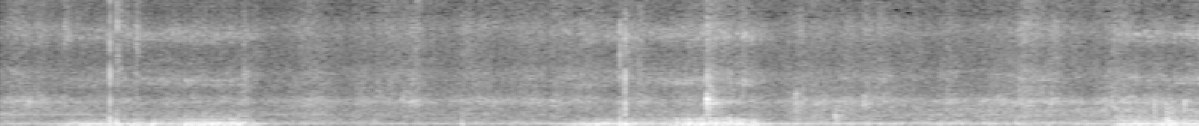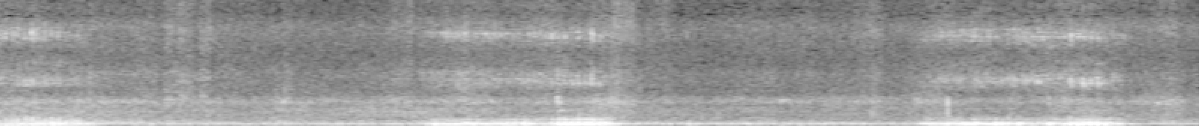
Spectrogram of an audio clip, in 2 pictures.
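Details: A dog snoring loudly while asleep: low, rasping breaths swell and fade in slow cycles about every three to four seconds, with quiet gaps between, over faint room hiss.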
